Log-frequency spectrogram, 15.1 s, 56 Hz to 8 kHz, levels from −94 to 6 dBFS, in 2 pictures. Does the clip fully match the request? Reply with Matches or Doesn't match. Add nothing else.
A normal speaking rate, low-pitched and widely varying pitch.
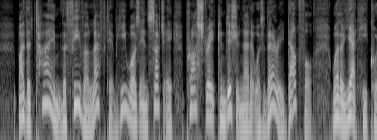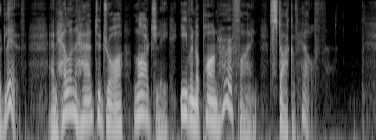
Matches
